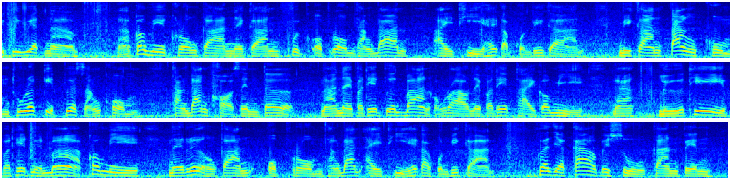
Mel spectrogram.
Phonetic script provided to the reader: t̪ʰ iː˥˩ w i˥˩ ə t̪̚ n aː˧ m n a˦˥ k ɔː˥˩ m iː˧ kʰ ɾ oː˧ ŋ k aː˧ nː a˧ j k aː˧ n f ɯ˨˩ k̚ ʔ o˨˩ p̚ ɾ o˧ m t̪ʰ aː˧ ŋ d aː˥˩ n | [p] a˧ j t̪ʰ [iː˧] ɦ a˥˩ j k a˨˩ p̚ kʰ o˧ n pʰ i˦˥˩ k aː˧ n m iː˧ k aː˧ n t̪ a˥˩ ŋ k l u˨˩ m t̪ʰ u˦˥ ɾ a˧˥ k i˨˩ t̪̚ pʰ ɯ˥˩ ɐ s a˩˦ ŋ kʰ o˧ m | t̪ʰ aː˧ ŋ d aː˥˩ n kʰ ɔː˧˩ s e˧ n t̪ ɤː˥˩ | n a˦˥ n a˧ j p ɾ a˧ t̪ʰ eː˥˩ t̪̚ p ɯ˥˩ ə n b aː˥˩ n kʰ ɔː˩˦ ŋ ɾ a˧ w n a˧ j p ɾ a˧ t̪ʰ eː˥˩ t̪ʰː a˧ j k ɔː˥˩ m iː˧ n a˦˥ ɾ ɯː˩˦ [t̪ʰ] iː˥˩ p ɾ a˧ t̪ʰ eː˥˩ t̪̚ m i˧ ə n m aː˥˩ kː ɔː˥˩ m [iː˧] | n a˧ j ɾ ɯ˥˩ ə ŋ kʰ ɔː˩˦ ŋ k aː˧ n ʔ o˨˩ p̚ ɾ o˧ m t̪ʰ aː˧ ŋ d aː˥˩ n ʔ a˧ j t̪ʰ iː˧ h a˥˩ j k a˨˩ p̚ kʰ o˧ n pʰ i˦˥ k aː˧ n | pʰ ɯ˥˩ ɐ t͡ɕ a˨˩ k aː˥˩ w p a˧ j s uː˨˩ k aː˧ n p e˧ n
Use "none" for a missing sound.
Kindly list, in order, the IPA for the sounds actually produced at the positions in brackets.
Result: ʔ, iː˧, t̪ʰ, iː˧

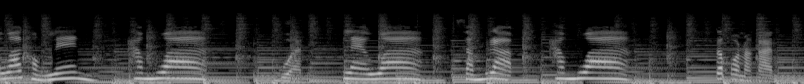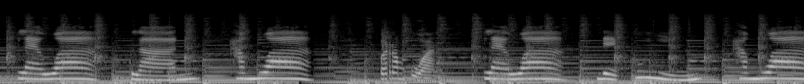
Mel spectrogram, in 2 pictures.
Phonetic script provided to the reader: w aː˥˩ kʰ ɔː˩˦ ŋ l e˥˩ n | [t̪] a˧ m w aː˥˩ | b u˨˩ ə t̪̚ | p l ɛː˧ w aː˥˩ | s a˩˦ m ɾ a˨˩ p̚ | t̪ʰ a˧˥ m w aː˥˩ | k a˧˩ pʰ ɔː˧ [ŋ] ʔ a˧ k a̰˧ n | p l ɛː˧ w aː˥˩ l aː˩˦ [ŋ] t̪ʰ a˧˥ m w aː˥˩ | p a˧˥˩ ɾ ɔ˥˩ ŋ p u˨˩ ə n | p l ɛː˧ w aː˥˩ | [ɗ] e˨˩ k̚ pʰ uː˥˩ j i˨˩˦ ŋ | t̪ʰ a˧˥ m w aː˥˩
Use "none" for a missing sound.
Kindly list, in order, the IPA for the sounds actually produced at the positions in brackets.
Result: t̪ʰ, n, n, d

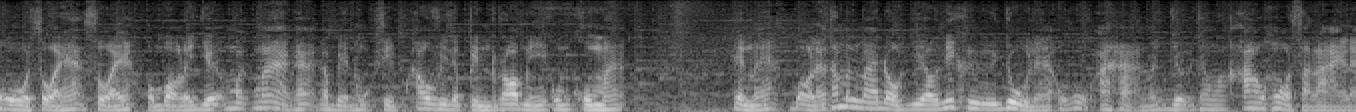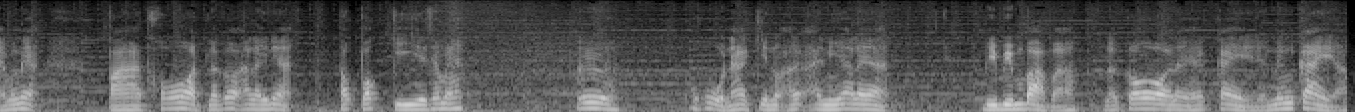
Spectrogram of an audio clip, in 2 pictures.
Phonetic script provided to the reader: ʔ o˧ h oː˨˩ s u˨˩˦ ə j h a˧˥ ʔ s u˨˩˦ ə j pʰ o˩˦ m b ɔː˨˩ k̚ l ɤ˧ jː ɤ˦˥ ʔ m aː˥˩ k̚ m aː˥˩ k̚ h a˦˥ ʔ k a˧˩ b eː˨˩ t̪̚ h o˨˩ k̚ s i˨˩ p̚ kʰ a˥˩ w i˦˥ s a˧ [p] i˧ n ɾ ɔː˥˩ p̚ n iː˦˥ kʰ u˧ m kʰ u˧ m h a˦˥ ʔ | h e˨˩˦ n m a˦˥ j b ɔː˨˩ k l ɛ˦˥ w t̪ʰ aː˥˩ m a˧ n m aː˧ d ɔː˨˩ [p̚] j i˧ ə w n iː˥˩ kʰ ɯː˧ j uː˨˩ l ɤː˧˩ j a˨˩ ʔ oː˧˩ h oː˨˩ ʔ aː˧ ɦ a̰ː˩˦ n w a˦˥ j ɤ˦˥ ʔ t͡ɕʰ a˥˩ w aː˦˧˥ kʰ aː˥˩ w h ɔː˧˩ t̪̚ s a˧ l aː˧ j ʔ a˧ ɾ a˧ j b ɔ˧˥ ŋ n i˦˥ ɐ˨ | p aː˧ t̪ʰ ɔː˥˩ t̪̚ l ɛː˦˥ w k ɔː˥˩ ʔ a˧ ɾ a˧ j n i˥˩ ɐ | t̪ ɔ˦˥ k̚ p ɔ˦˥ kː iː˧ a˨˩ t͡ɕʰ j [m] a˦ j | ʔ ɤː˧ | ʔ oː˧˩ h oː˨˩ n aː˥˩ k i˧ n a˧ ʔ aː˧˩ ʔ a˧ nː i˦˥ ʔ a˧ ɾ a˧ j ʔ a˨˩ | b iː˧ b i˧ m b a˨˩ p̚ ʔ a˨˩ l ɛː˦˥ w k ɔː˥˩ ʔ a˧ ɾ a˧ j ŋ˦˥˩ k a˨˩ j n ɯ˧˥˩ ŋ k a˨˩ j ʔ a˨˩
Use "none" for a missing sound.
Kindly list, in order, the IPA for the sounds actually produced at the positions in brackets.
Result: p, k̚, m

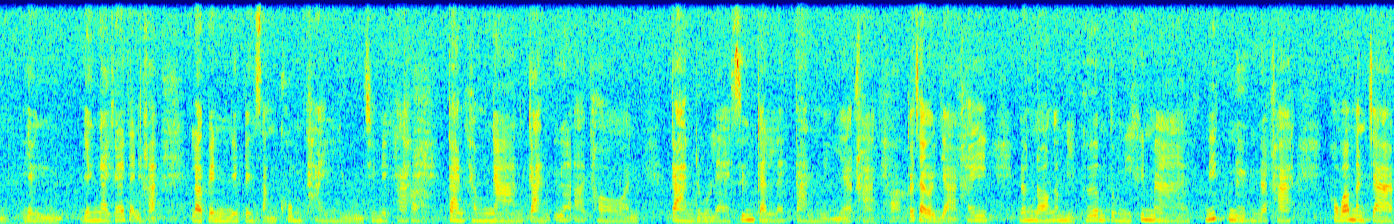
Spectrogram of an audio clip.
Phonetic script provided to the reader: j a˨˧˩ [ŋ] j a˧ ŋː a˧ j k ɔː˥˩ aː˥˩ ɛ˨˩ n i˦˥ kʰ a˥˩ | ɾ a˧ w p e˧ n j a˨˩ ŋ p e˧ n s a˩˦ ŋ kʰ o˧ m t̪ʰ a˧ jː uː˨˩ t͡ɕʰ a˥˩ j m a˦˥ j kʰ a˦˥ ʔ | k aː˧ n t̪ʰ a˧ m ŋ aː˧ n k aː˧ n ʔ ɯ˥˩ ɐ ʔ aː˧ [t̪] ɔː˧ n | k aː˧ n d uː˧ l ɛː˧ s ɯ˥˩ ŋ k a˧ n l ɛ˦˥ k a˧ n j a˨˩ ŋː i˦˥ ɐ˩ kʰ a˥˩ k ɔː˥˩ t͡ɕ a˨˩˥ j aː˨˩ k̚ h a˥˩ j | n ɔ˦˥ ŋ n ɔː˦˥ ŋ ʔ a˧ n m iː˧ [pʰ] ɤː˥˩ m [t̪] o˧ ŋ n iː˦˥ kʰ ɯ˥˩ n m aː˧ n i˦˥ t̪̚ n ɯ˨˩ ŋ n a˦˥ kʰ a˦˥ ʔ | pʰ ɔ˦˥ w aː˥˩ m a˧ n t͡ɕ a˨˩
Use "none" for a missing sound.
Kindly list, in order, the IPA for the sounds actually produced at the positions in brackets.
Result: ŋ, t̪ʰ, pʰ, t̪

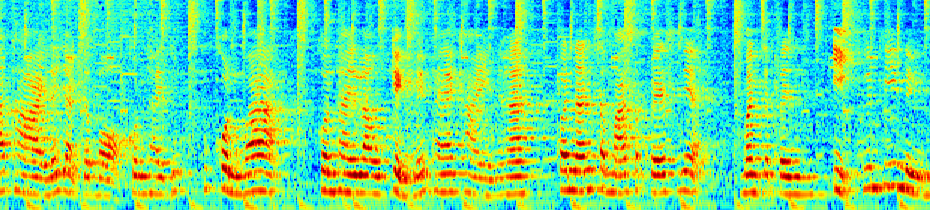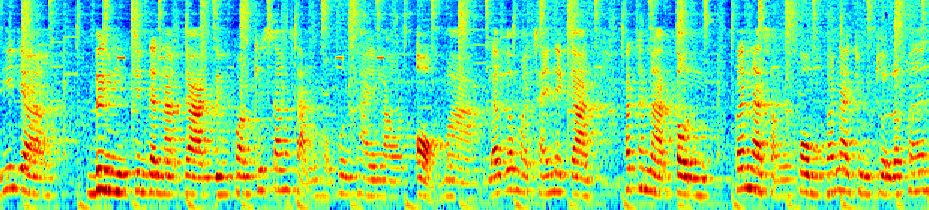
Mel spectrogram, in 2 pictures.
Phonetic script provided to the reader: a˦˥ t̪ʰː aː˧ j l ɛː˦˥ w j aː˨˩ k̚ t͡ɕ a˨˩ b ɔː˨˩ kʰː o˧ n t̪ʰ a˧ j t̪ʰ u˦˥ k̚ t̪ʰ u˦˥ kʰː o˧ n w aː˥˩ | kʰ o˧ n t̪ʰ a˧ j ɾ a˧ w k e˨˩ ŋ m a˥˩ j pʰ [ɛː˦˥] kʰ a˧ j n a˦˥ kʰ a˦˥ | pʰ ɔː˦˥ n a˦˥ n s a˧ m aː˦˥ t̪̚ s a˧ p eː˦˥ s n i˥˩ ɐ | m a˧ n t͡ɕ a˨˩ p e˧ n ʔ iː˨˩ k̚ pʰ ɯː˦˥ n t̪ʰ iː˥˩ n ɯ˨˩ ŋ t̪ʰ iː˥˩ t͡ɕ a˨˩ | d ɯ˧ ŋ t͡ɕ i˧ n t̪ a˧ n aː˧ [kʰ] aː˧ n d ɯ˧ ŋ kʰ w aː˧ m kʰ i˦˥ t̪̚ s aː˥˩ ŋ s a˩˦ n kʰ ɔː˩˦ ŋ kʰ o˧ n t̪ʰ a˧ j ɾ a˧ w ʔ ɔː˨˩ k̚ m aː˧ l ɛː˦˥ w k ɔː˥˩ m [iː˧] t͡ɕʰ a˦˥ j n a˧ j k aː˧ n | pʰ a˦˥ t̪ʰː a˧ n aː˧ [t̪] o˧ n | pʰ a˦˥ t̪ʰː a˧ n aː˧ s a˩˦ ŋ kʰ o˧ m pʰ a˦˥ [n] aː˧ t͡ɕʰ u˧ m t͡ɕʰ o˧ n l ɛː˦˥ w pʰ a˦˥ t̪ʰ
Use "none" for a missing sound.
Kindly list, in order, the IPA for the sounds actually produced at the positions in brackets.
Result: ɛː˦˥, k, aː˧, t̪, n

